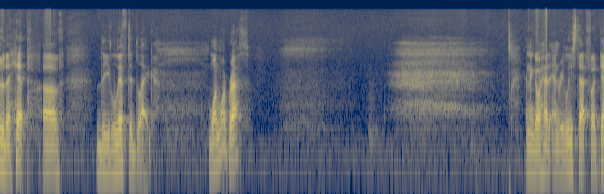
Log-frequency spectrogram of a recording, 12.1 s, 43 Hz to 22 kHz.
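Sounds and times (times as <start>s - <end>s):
man breathing deeply: 0.6s - 1.9s, 3.0s - 4.3s, 5.5s - 7.1s, 7.7s - 10.5s.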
